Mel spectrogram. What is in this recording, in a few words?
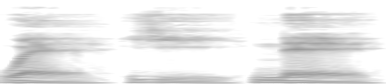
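"weyine", concatenated syllables; Affixing experiment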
